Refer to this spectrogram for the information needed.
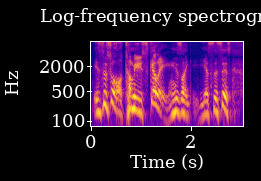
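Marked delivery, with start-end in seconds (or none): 0.1-1.5 put-on Japanese accent in English. Retelling a phone call where callers ask for tommy skelly, in a japanese accent. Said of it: "they were in their Japanese accent".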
